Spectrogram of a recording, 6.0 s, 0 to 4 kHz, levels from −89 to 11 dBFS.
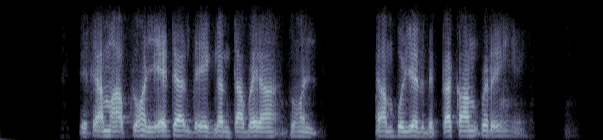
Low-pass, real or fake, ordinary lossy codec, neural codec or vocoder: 3.6 kHz; fake; Opus, 24 kbps; codec, 24 kHz, 0.9 kbps, WavTokenizer, small release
